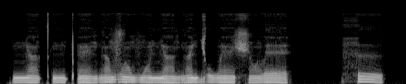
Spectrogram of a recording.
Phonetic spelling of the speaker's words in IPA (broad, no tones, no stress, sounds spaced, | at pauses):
ɲ ã tʼ ĩ pʼ ɛ̃ ɡ ã v l ɔ̃ v ɔ̃ ɲ ã ɡ ã ɟ o w ɛ̃ ʃ ɔ̃ l ɛ | h ɘ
